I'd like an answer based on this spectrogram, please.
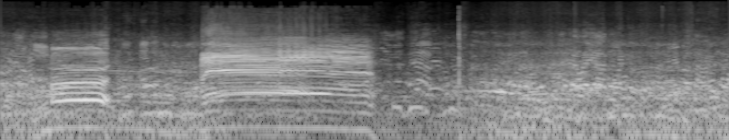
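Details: Calves at a Dhaka-area cattle market in Bangladesh, with heifer calves on offer; a short bleating call is followed by a longer, strained moo, then crowd talk and bargaining voices continue.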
